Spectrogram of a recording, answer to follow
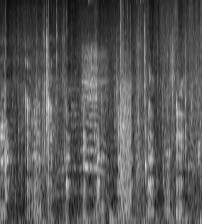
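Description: A heavily pregnant, curly-coated gilt grunting in a series of short grunts while being stroked.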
